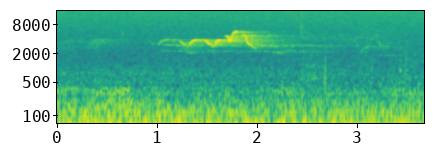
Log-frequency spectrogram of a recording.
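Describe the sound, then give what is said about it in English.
A hooded warbler sings one short, thin phrase of clear, slurred whistled notes over a steady low rumble of wind or background noise, at the parking area of the Tionesta scenic area. No one speaks. “And at the parking area, there's a hooded warbler.”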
